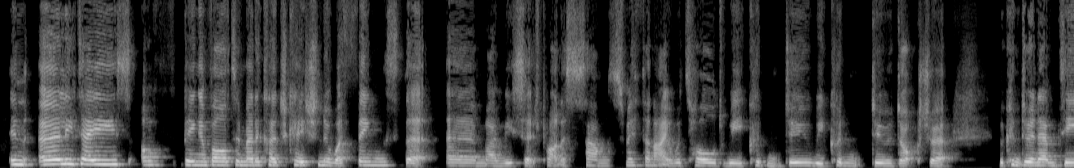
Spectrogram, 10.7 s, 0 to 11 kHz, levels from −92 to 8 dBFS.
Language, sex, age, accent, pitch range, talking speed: English, female, 30-49, British, 170-215 Hz, 205 wpm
